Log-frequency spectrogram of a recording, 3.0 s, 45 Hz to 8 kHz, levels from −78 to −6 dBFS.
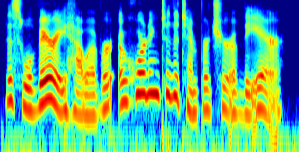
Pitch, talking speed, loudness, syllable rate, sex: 220 Hz, 220 wpm, -17 LUFS, 7.3 syllables/s, female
